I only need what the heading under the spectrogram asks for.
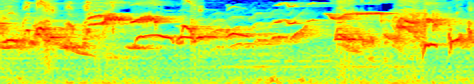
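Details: Provoking fighting song from an Oriental magpie-robin: fast mixture of rasping squawks and sweet upward-gliding whistles, quick irregular phrases packed tightly together with one brief pause midway.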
